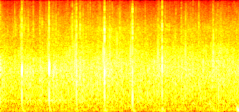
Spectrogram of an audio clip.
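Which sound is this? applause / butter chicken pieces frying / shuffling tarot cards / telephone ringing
applause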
